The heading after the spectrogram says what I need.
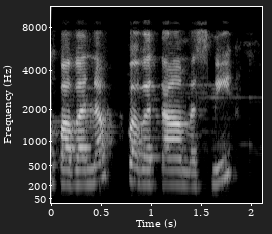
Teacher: Here pavanaha visarga followed by pa. It is upadhmaniya.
